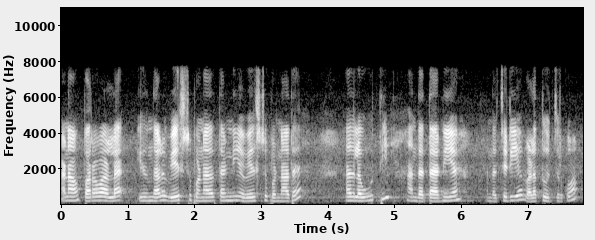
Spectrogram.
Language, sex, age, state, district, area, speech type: Tamil, female, 45-60, Tamil Nadu, Perambalur, rural, spontaneous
